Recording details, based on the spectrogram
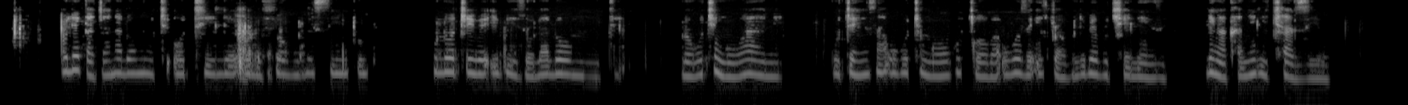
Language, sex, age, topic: North Ndebele, female, 36-49, health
